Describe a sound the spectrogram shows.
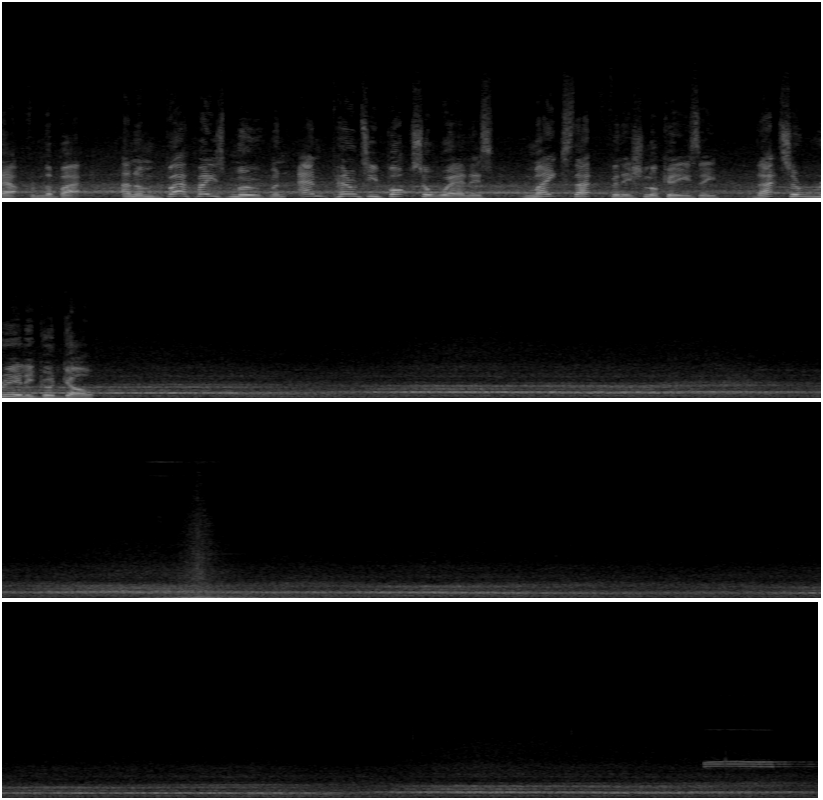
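A large stadium crowd roars and cheers in waves.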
